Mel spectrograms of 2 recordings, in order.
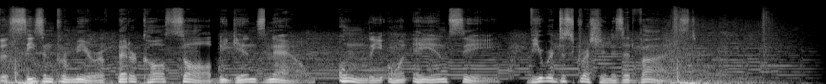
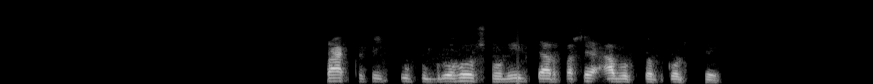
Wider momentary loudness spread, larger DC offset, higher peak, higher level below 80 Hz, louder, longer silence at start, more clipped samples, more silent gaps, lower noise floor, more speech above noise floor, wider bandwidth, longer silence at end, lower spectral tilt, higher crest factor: first, 16 LU vs 11 LU; neither; first, 0 dBFS vs -4 dBFS; first, -32 dBFS vs -64 dBFS; first, -19 LUFS vs -22 LUFS; second, 0 s vs 3.25 s; neither; second, none vs 3.90-4.00 s, 5.31-5.38 s, 6.38-6.45 s, 6.89-7.04 s; second, -43 dBFS vs under -90 dBFS; second, 25 dB vs over 68 dB; first, 15.5 kHz vs 5.8 kHz; second, 0.35 s vs 1.55 s; second, -5.5 dB/octave vs -9.5 dB/octave; about the same, 18 dB vs 22 dB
